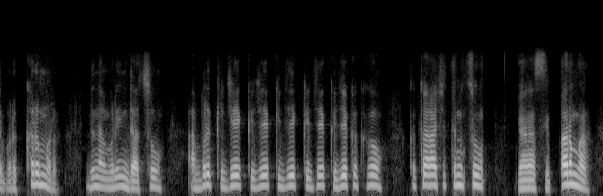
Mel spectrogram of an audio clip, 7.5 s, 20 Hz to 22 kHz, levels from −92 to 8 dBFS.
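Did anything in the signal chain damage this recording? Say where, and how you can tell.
Yes. Across the whole clip the speech sounds muffled, hoarse and faintly robotic, with nothing heard above about 8 kHz. The damage comes from the codec stage, as Opus voice compression. The sound points to Opus's linear-prediction voice coder running in wideband mode at a low bitrate, around 12 kbps. The band is cut at 8 kHz and the excitation is coded coarsely, which makes the voice sound hoarse.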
